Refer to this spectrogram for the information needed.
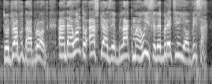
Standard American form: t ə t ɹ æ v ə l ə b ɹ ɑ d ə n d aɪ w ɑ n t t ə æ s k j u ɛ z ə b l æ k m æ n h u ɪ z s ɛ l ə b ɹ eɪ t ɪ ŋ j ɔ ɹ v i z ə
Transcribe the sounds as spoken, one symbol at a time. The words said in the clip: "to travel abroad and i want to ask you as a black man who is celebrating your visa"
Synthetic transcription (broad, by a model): t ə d ɹ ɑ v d ə b ɹ ɑ d ə n d aɪ w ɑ n t t ə s k j u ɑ z ə b l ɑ k m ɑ n h u ɪ z s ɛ l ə b ɹ eɪ t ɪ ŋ j ɔ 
